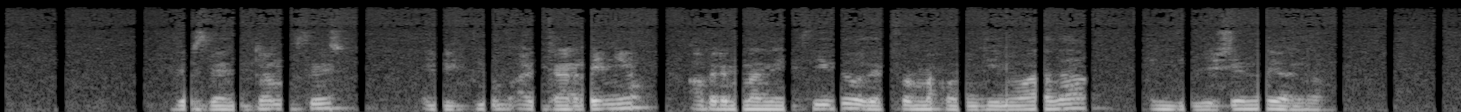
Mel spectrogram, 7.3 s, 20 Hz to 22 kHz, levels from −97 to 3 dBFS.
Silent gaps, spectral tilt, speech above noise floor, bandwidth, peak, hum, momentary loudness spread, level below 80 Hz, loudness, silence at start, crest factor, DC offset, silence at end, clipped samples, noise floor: none; -7.5 dB/octave; 27 dB; 16 kHz; -10 dBFS; none; 10 LU; -58 dBFS; -28 LUFS; 0.85 s; 18 dB; under 0.1%; 0.65 s; under 0.1%; -55 dBFS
